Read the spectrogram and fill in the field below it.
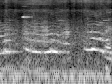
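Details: Belgian Malinois at shower time, giving a faint, thin, wavering whine that rises and falls in short, soft strands over steady background hiss.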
